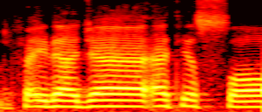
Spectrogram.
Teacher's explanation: وهذا مد لازم، كلمة مثقلة لمدة 6 حركات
